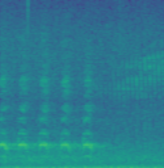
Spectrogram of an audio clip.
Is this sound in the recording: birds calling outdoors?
yes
